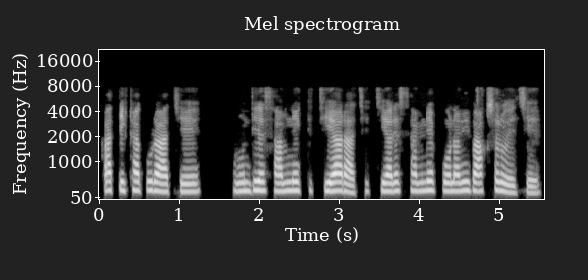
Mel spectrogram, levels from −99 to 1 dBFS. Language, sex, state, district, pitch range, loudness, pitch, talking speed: Bengali, female, West Bengal, Dakshin Dinajpur, 215-235 Hz, -17 LUFS, 225 Hz, 170 wpm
